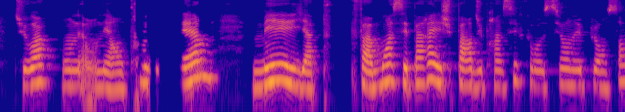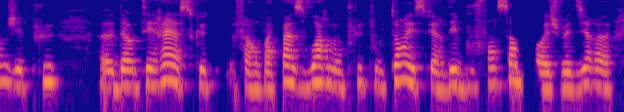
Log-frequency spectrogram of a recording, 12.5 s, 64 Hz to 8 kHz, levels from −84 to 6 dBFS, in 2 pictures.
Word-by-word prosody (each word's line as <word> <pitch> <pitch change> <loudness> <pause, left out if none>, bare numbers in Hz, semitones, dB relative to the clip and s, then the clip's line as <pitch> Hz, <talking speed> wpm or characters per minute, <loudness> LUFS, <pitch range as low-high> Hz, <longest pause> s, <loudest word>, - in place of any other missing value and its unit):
tu - - -7
vois? 235 +3 +1
On 195 0 -4
est - - -4
on 185 - -5
est 180 - -1
en 175 +1 -4
très 180 - -15
bon - - +2 0.3
termes 280 +6 +3 0.4
mais 235 +4 +6
il 205 - -1
y - - +2
a 180 - +1
p 175 - -15 0.2
enfin 190 -5 +5
moi 230 +7 +1
c'est 235 -4 +5
pareil 230 +2 +2
je 225 +1 -5
pars 205 -2 -1
du 190 -1 -7
principe 195 +7 -5
que 200 -5 -8
si 185 +3 -2
on 205 -1 -4
est 195 0 -5
plus 200 0 -9
ensemble, 190 +7 -5
j'ai 200 -3 -1
plus, 235 +4 -3 0.4
heu, 190 - -2
d'intérêt 200 +5 +1
à 230 - +1
ce 235 - +4
que 200 - -1
t 190 0 -10 0.2
enfin 185 -3 +3
on 170 - -4
va 175 +1 -4
pas 235 +6 +2
se 195 -4 +2
voir 230 +3 +2
non 195 -3 -5
plus 220 +4 -11
tout 205 -1 -12
le 185 - -10
temps 245 +6 +1
et 235 - +4
se 215 +1 +7
faire 185 -4 -3
des 200 +2 +2
bouffes 180 +2 -8
ensemble 215 +3 +3
quoi, 175 -2 +1
je 170 +1 -6
veux 175 - 0
dire, 200 +4 -2
heu, 185 -2 -2
200 Hz, 285 wpm, -25 LUFS, 185-230 Hz, 0.4 s, se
